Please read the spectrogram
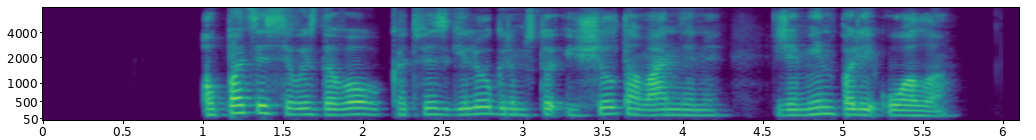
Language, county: Lithuanian, Klaipėda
